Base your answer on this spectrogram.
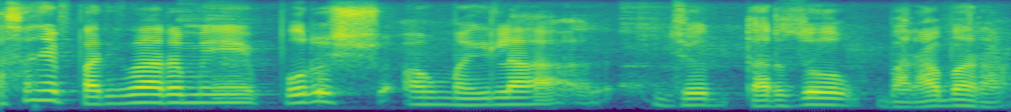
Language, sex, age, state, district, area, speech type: Sindhi, male, 45-60, Madhya Pradesh, Katni, rural, spontaneous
